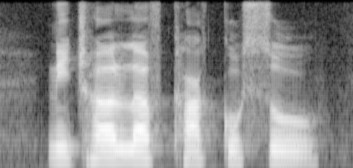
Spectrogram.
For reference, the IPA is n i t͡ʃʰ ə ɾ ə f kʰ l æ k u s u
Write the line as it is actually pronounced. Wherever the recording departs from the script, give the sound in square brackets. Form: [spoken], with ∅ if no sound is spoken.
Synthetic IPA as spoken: n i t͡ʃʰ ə [l] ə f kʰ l [a] k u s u

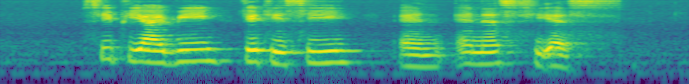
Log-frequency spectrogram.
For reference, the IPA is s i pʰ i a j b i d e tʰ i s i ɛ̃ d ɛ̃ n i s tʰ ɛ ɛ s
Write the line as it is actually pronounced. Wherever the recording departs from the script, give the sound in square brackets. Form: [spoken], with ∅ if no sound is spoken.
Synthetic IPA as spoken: s i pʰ i a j b i [d͡ʒ] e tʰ i s i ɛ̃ [n] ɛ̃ n [ɛ] s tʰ [i] ɛ s

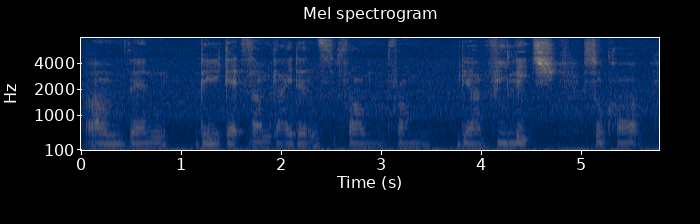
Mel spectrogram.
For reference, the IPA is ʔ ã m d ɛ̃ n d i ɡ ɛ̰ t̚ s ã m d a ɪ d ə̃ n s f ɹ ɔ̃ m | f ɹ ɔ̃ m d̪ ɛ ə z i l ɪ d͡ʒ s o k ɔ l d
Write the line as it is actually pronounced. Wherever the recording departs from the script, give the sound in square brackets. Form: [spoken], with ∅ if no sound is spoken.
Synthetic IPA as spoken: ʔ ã m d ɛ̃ n d [e] ɡ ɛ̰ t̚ s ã m [ɡ] a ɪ d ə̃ n s f ɹ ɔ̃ m | f ɹ ɔ̃ m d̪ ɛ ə [v] i l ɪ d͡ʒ s o [kʰ] ɔ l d

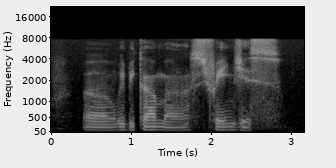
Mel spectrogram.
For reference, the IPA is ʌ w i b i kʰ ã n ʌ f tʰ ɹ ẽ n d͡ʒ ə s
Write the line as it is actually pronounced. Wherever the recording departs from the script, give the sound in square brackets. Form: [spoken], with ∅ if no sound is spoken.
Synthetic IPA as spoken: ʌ w i b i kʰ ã [m] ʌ [s] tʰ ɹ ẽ n d͡ʒ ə s

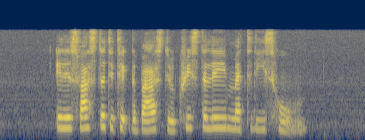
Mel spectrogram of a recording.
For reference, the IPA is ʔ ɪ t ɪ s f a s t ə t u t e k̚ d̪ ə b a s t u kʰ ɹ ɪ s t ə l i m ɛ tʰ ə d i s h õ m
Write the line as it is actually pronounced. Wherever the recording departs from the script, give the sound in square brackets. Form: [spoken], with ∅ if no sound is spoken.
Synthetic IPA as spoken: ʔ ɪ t ɪ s f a s t ə t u [tʰ] e k̚ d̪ ə b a s t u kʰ ɹ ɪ s t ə l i m ɛ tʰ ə d i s h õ m

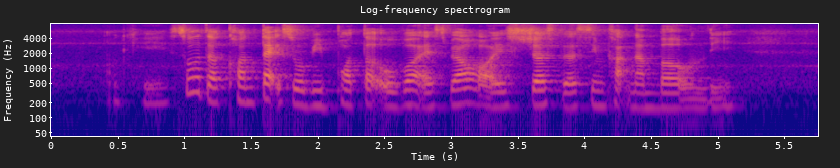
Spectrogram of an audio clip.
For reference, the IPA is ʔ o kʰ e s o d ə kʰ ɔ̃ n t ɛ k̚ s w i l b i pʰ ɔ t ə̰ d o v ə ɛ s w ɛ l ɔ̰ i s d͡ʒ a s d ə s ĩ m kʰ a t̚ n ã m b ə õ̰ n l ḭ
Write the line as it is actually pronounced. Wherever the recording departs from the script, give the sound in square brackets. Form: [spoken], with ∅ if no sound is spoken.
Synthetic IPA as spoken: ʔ o kʰ e s o d ə kʰ ɔ̃ n t ɛ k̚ s w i l b i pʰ ɔ t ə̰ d o v ə ɛ s w ɛ l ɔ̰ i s d͡ʒ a s d ə s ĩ m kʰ a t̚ n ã m b ə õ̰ n l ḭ

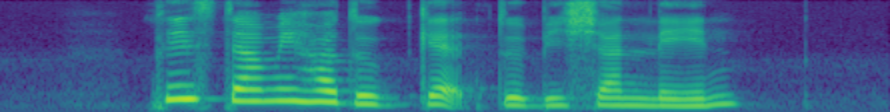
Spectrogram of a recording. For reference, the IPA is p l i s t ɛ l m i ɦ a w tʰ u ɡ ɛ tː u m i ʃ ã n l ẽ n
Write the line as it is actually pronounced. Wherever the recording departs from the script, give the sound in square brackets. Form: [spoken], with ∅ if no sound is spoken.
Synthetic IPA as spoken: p l i s t ɛ l m i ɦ a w [t] u ɡ ɛ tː u [b] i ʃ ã n l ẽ n

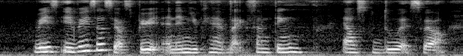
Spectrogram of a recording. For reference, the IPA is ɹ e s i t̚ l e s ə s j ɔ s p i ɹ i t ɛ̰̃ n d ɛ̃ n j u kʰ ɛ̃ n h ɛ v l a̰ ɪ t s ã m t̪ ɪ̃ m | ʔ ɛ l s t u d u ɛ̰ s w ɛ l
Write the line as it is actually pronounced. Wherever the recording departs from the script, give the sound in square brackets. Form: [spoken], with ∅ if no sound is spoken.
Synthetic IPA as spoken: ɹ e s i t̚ [ɹ] e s ə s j ɔ s p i ɹ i t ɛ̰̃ n d ɛ̃ n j u kʰ ɛ̃ n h ɛ v l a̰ ɪ [k] s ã m t̪ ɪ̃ [ŋ] | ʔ ɛ l s t u d u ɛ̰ s w ɛ l

